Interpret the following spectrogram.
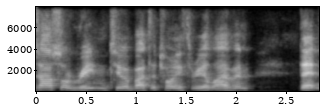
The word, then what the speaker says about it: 23XI: And 2311, that's how you pronounce it, not 23XI, it's 2311.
